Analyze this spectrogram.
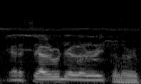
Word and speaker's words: Cerro del Aripo: So the proper pronunciation is Cerro Del Aripo.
